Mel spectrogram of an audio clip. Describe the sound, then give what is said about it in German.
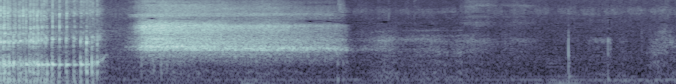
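A person imitates the loud snoring of two people sleeping in a tent after a meal, with a harsh, rasping inhale followed by a noisy, hissing exhale, alone, then quiet. “Ja, ihr beide habt ganz schön dolle geschnarcht.”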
